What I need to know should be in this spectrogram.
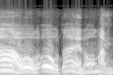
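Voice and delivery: ordinary delivery

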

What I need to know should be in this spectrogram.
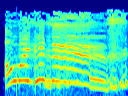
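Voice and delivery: high, loud, choked-up gasp; real tears breaking through surprise; tearful gasp. Real, not acted. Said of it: "Oh, I'm gonna cry".

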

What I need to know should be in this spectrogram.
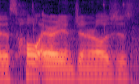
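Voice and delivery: usual speaking voice

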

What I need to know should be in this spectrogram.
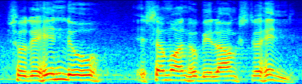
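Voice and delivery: ordinary talk, nothing marked

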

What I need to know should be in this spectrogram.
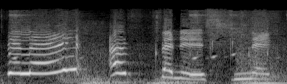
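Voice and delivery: high, slow theatrical witch; second witch. Acted. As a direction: call out the ingredient as a grand incantation. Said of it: "now the second witch".

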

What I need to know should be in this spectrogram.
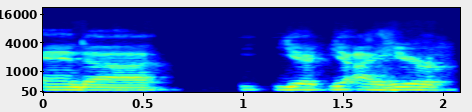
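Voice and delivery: ordinary talk, nothing marked

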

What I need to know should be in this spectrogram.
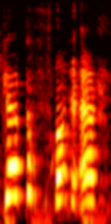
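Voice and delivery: drawn-out high outrage at the price; outraged disbelief. Real, not acted. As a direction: stretch it out in disgust. Outraged dismissing overpriced product.

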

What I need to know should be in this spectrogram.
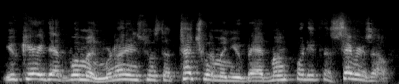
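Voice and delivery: high-pitched, indignant scolding; angry monk. Retold or imitated. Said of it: "his colleague is still angry".

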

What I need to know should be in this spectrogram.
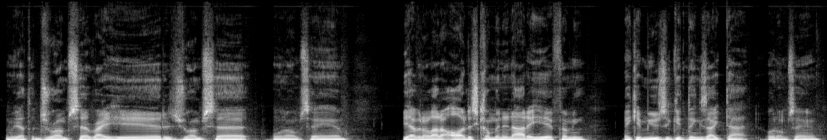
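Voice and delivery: smooth hustler character. Acted. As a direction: play a smooth-talking record label boss. Plays RP character Tay Cardi.

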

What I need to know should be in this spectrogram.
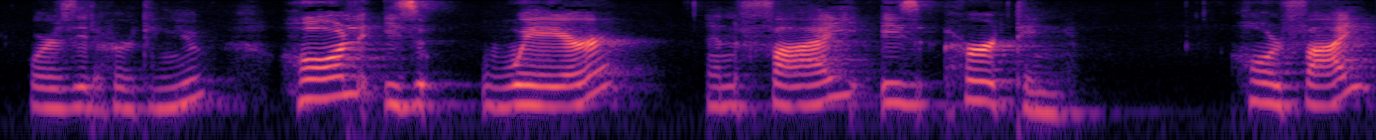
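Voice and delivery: ordinary talk

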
